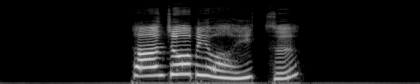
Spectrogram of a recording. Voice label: woman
